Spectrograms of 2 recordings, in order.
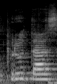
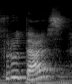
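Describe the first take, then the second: First: The word begins with a p sound. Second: The word begins with an f sound. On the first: "prutas is the Tagalog way" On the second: "the Spanish is frutas"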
